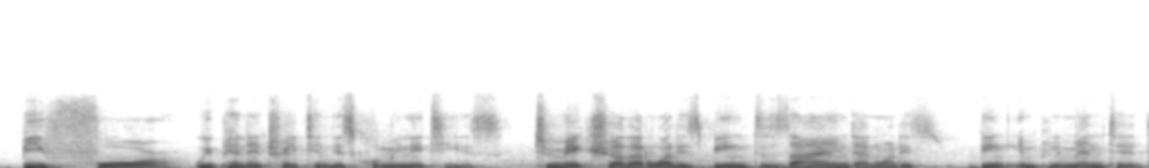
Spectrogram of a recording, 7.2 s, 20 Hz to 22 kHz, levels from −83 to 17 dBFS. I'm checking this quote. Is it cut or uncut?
cut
